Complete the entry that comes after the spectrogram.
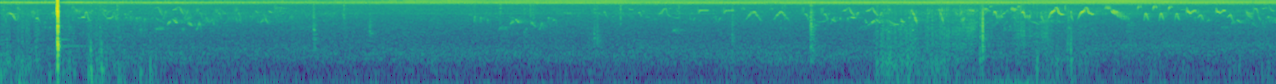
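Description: Birds chirping and singing, many short quick calls, over a steady high-pitched whine, with a sharp click about half a second in.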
